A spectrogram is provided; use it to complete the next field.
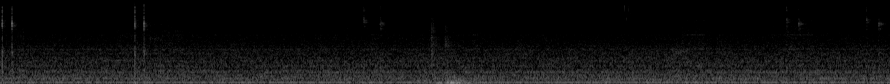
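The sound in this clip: Faint mouse clicks during graphic-design work, a few sharp, quiet ticks spread over a low steady hum, with no voices.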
